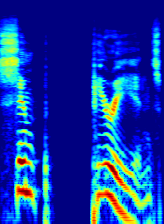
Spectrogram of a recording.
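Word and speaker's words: Semperians: This is the planet of the Simperians, and it is pronounced Simperians, by the way, even though it's spelt Semperfi from the Marines, the American Marines.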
